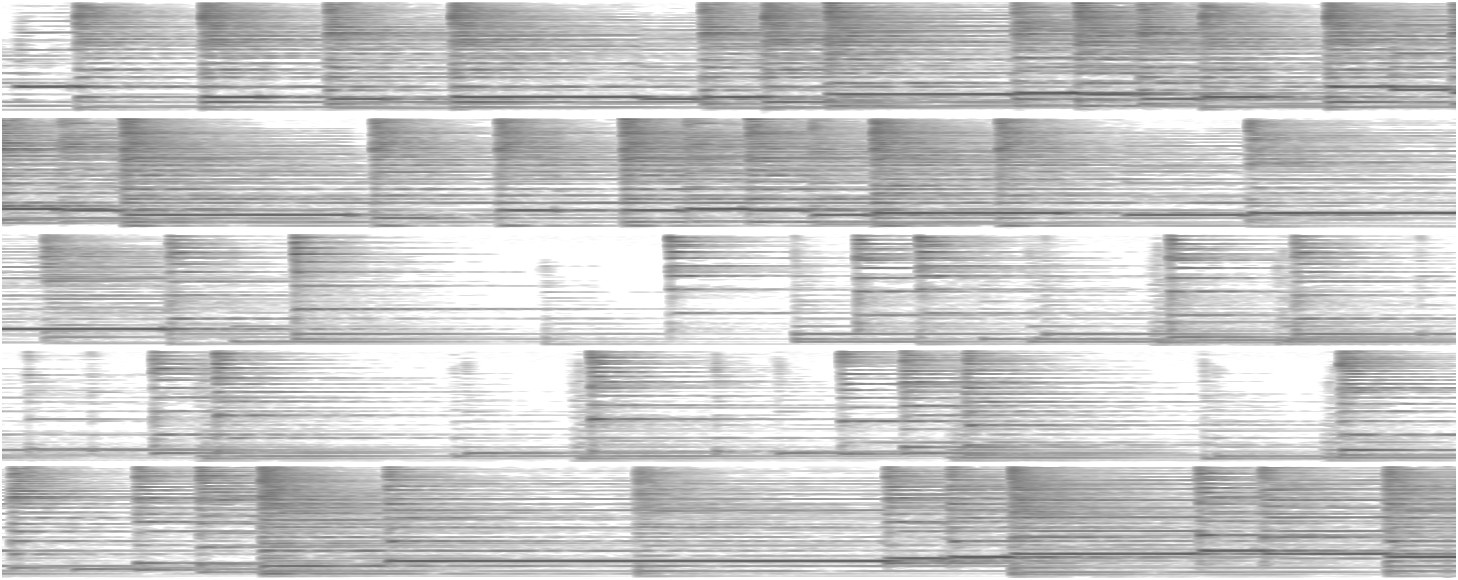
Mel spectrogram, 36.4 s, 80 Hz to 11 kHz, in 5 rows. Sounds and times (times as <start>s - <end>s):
Soul music: 0.0s - 16.4s, 28.7s - 36.3s.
